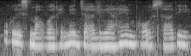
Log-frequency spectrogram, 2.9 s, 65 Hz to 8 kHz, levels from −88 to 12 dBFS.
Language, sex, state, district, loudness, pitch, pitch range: Hindi, female, Madhya Pradesh, Bhopal, -15 LUFS, 170 Hz, 155-185 Hz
